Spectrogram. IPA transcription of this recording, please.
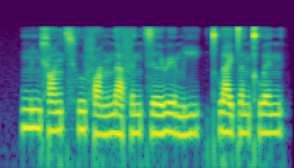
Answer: m i˥˩ ŋ x ɑ˥ ŋ t͡sʰ u˥˩ f ɑ˧˥ ŋ n̪ ä˨˩ f ə˥˩ n t͡s ɹ̩˧˥ ɻ ɻ̩˥˩ m i˥ | t̪ʰ w a˥˧ ɪ̯ t̪ a˥˩ n kʰ w ə˥ n

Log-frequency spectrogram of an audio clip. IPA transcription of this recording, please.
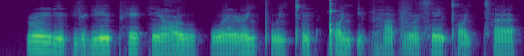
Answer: ɭ ũ˦ ɡʲ ũ˨ p j ʏ˨ ɡʲ ẽ˦ lʲ pʰ e˦ k ẽ˨ ʕ u˦˨ | w ɐ̃˨ ɭ ɵ˦ lʲ pʼ u˨ lʲ tʼ ũ˦ p ǃ ɔ˦ lʲ ʔ i˨ p ɦ a˨ p v ɐ̃˨ s ẽ˦ tʼ ɔ˨ lʲ tʰ ɐ˦

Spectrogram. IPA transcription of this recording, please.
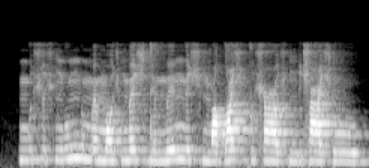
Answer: m u ç ɔ ç ŋ u ŋ ɯ m ɛ m ɔ ç m ɛ ç d e m e ŋ ɛ ç m o dˤ i ç ɡ o ç ʕ ɔ ç ŋ i ç ʕ a ç ɾ u

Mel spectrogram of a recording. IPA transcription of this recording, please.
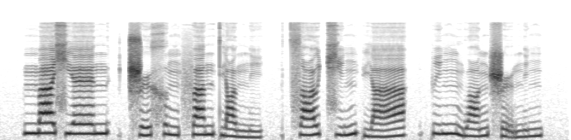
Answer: m ä˥ ɕ j ɛ˥ n | ʈ͡ʂ ɻ̩˧˥ x ɤ˧ ŋ f a˥ n t̪ j ɑ˨ ʊ̯ n̪ i˩ | t͡s ɑ˧˥ ʊ̯ t͡ɕ i˧˥ ŋ p j ä˧˥ | p i˥ ŋ n̪ w ɑ˧˥ ŋ ʂ ɻ̩˨˩ n̪ i˦ ŋ

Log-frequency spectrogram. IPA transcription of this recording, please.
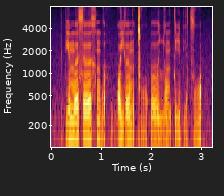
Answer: pʲ ɛ m ə s əː x m b ɤ h ṳ b ɔ j əː m ǀ ɔ̤ ʔ ɤː ʎ ɔ m t i pʲ a̤ t͡s ɔ̤

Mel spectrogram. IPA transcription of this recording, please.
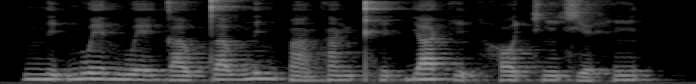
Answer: n̪ i˨ ʔ n̪ w e˧ n̪ w e˨˩ ɡ a˨˩ w t̪ a˧ w n̪ i˥˧ ŋ p ã˨˩ k ã˧ ŋ kʰ i˨ t̚ j a˦ k i˨ ʔ h ɔ˧ t͡ɕ ĩ˧ ɕ e˨˩ h ĩ˦ t̚

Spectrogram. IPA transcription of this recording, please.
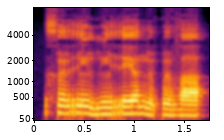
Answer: x ə̃˦ r ĩ˦˨ b ĩ˧ r e˦ ɐ̯ n ə̃˨ p ə̃˧ v a˧

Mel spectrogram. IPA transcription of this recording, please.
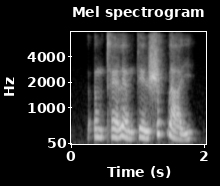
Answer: ʔ ə˨˩ m t̪ʰ ɛ˨˩˦ l ɛ˨˩˨ m k e˨˩˦ j ʂ ə˦˥ k̚ l a˨˩˨ j

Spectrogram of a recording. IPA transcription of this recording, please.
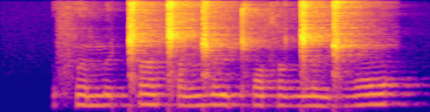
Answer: f ə̃ m ø ǁ ã ǁ a ŋ͡ǁ ø cʰ ɔ̃ sˤ ã ŋ͡ǁ ə̃ ɡ͡ǁ ɔ̃

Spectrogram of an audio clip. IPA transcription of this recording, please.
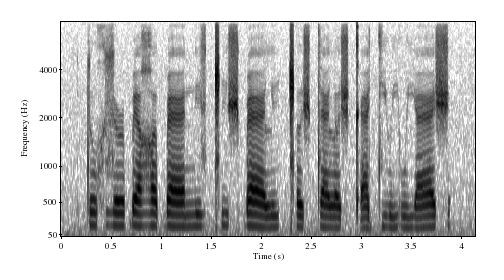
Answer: t ʊ x z ə˞ ɓ ɛ ʁ ə ɓ æ n i z ǁ i ʃ ɓ æ l i ǁ ə ʃ t æ l ʌ ʃ kʼ æ tʲ u j u j æ ʃ

